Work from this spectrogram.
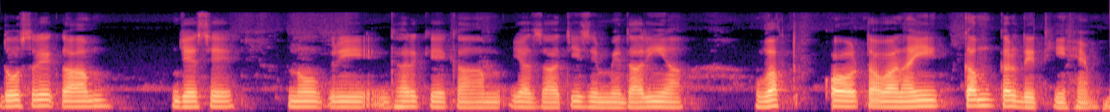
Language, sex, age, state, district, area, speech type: Urdu, male, 30-45, Delhi, North East Delhi, urban, spontaneous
